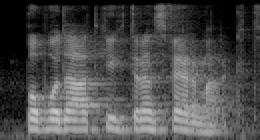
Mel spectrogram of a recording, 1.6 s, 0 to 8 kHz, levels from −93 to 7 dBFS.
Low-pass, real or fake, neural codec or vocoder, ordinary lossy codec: 7.2 kHz; real; none; none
